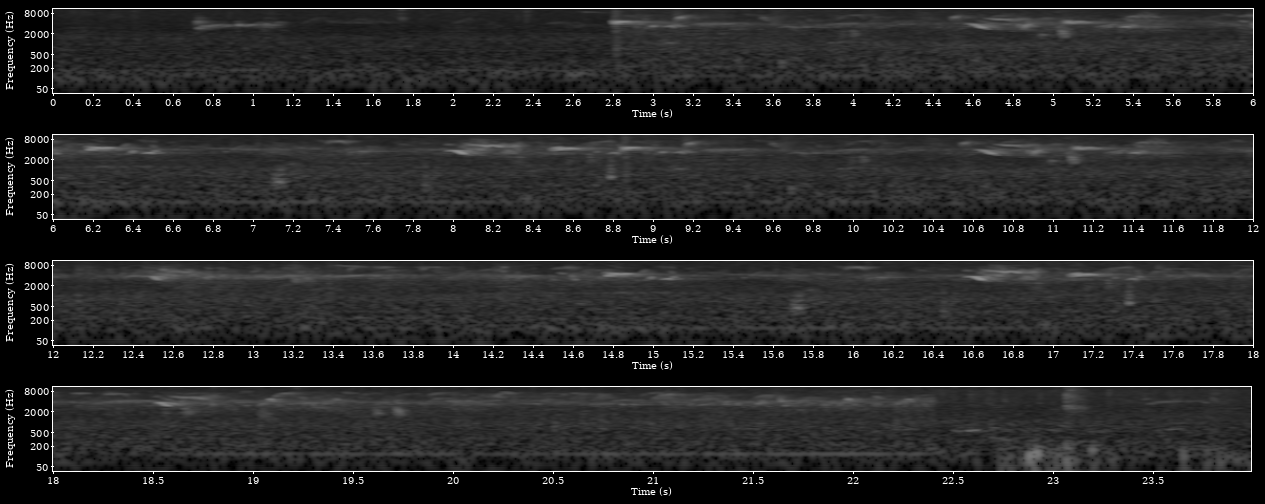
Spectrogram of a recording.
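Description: Small birds chirping, many short calls overlapping, over a steady low hum of background noise. A few low thumps come near the end.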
